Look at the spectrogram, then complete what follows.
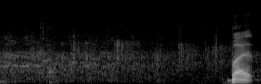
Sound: audience clapping

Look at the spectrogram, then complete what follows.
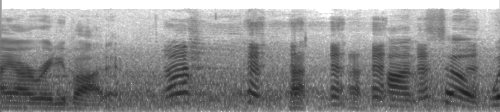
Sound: laughter

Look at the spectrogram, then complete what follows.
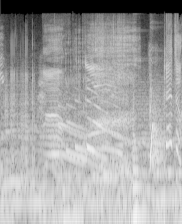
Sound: grunting

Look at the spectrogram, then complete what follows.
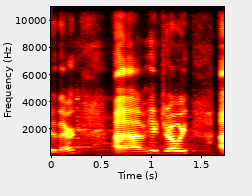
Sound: laughing

